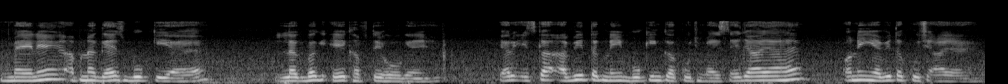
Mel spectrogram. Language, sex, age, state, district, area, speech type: Urdu, male, 18-30, Bihar, Gaya, urban, spontaneous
